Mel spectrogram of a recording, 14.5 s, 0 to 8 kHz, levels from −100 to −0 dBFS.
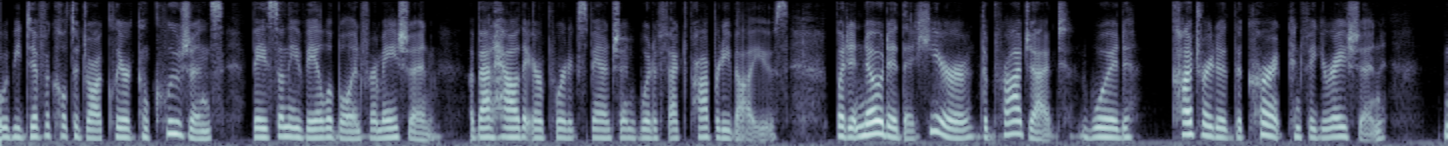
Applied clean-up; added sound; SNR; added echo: neural diffusion model UNIVERSE++.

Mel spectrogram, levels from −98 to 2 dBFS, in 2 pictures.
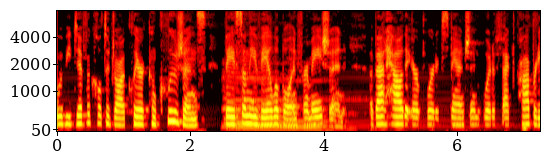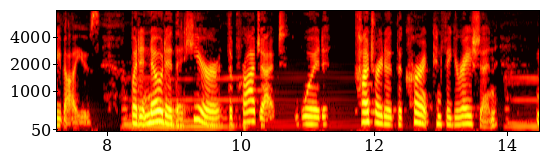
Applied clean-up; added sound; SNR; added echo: classical method spectral subtraction.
